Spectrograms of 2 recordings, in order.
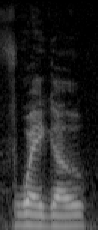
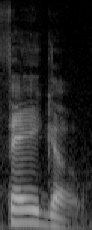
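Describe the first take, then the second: First: The name begins with a 'fway' sound. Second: The name begins with a 'fay' sound. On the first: The speaker calls it wrong. "not Fuego" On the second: The speaker calls it right. "F A Y G O"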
